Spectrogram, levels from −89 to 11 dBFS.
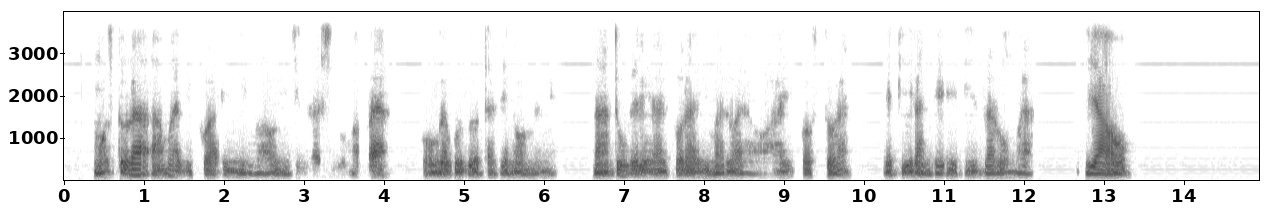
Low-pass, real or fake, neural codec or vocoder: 3.6 kHz; fake; vocoder, 22.05 kHz, 80 mel bands, HiFi-GAN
